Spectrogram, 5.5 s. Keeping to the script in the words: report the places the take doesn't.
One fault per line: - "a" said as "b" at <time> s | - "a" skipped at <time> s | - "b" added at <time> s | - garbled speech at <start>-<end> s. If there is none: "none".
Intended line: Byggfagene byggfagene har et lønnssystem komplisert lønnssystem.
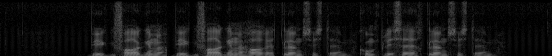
none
